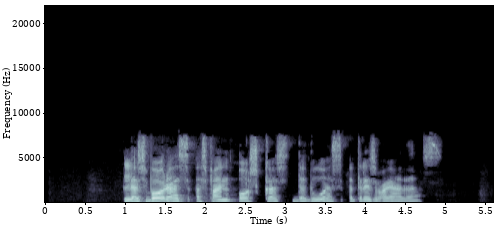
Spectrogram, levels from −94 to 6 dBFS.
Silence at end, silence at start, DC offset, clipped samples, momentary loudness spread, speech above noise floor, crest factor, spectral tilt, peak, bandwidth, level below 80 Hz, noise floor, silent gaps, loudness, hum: 0.7 s; 1 s; under 0.1%; under 0.1%; 14 LU; 59 dB; 20 dB; -3.5 dB/octave; -2 dBFS; 8 kHz; -62 dBFS; -79 dBFS; none; -19 LUFS; none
